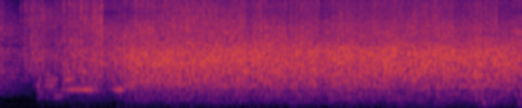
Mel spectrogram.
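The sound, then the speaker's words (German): Audience applause swells for a political speech at the Dresden Kulturpalast, rising quickly after a brief quieter opening into loud, sustained clapping that carries on steadily to the end. “Ja, man kann es ja im Hintergrund hören. Großen Applaus hat er am Nachmittag im Dresdner Kulturpalast dafür bekommen.”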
